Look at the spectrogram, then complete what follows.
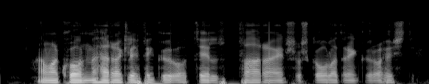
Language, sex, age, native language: Icelandic, male, 30-39, Icelandic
